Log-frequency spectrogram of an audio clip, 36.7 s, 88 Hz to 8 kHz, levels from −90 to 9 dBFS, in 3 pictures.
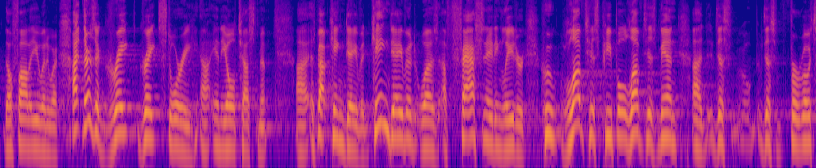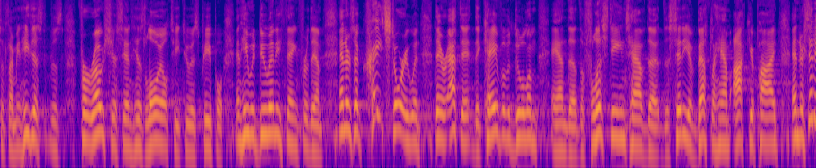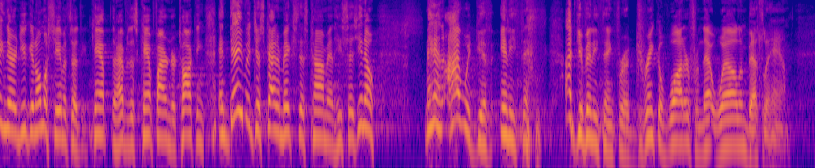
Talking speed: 205 wpm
